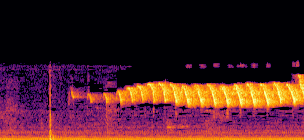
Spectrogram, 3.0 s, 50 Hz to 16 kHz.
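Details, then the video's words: Tunisian orange canary delivering a long, high, rapid trill that starts thin and swells steadily louder, with a single sharp click near the start. "Chant canari tunisien 2017 تغريد كناري رائع للتعليم"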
